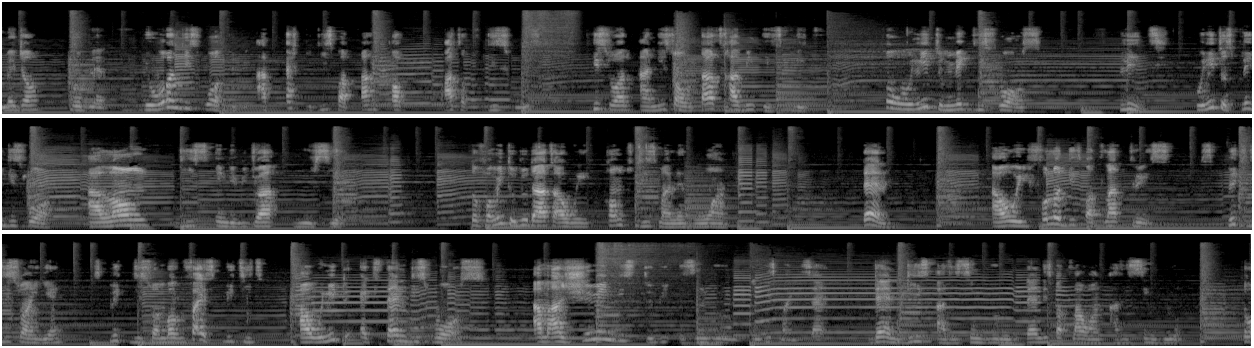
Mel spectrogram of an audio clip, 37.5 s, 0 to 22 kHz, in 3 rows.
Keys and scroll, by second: 27.2 Escape.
